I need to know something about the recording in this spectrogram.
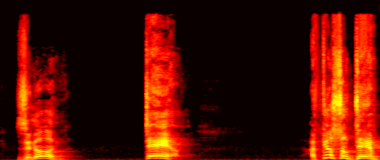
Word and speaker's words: xenon: Hood which is the correct one Xenon is pronounced Xenon here whereas it's actually pronounced zenun damn I feel so damn country okay Cal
